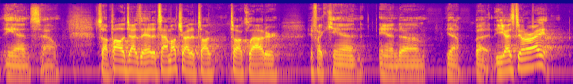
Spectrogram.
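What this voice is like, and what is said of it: Congested, sinus-affected voice. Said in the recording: “My voice is going to be different today... the sinuses come on me. And there's a lot of drainage, and it affects my throat.”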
